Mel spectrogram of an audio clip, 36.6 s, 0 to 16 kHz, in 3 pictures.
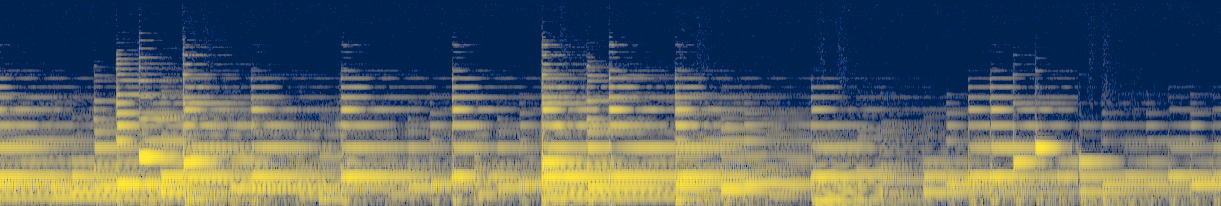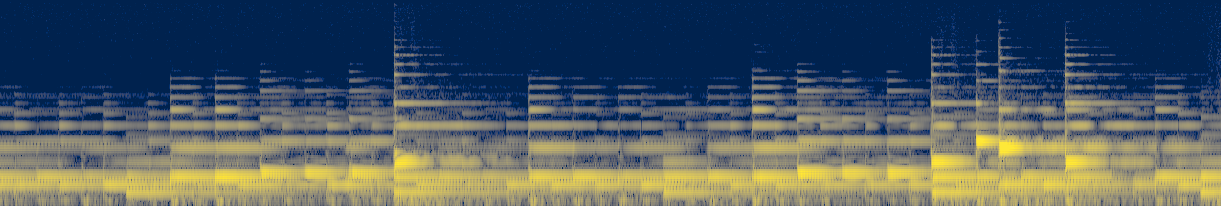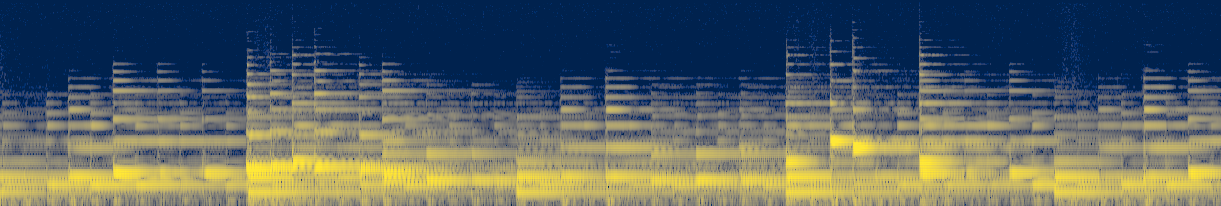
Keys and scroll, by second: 18.4 Tab.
